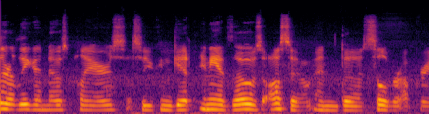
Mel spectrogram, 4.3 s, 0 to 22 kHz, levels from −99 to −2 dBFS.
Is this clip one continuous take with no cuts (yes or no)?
no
